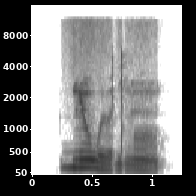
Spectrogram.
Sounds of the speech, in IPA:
bʲ ũ˦ w ɯ˨ d ŋ õ˨

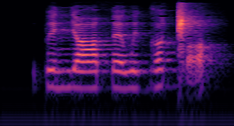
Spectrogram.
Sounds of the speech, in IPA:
p ɪ nʲ ɑː θ ɛ w ɪ ɡ ʌ ǁ ɑ̰

